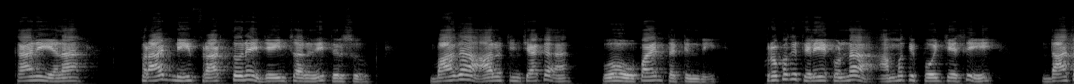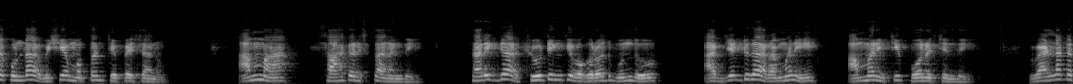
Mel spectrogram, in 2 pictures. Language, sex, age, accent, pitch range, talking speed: Telugu, male, 50-69, native, 150-205 Hz, 90 wpm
